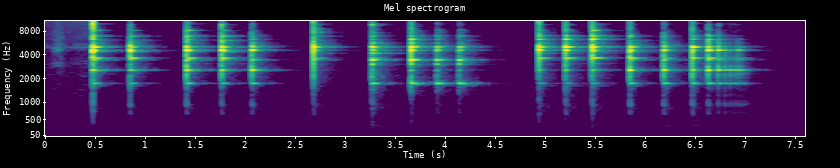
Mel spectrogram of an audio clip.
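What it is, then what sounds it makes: Steel anvil. A large solid steel blacksmith anvil sitting on a wooden block base is struck on its face with a wooden-handled metal hammer held in one hand. Repeated sharp blows ring out as bright, high metallic clinks, each decaying quickly. The strikes come at an uneven pace and bunch closer together at the end.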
